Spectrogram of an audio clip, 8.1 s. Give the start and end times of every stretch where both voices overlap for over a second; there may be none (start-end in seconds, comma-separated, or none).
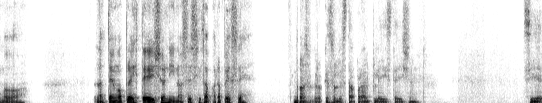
none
